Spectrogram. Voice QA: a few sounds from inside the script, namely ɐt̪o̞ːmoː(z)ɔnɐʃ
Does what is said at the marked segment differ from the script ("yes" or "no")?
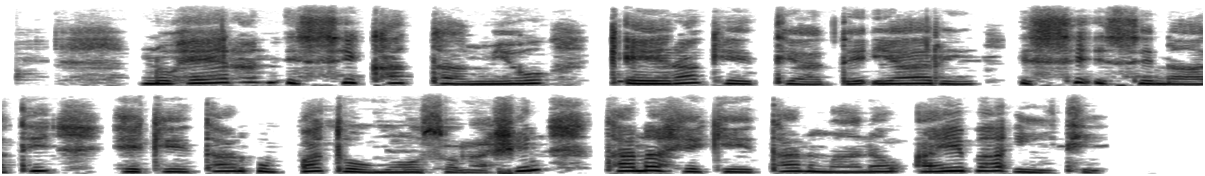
yes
